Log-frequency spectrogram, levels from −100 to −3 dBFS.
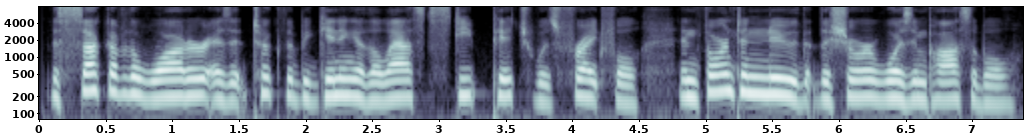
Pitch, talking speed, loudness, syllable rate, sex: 190 Hz, 205 wpm, -18 LUFS, 4.9 syllables/s, female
